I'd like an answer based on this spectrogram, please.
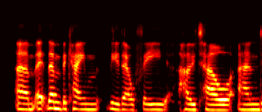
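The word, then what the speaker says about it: Adelphi: So, you guys were at the Adelfi Hotel. Did I pronounce that right?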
